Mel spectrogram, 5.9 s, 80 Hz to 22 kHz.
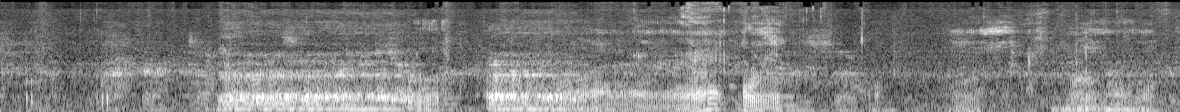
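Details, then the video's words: Labrador Retriever making drawn-out, talking-like growls and moans, long harmonic vocal stretches from about 1 to 4 seconds, then shorter grumbling bursts; a person's voice is also present. "sounds like Bandit is talking"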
